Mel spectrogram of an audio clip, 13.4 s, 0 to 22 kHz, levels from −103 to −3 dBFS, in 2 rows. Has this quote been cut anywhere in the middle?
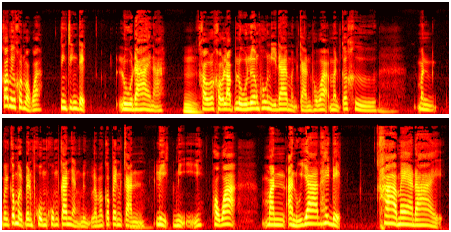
no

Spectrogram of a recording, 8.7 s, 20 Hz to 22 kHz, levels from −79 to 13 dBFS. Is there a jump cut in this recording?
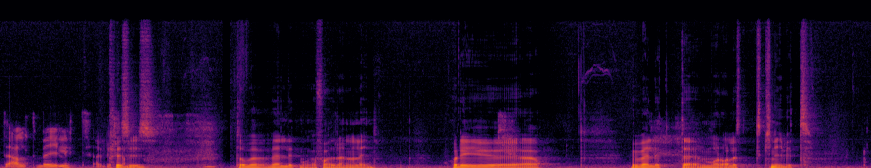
yes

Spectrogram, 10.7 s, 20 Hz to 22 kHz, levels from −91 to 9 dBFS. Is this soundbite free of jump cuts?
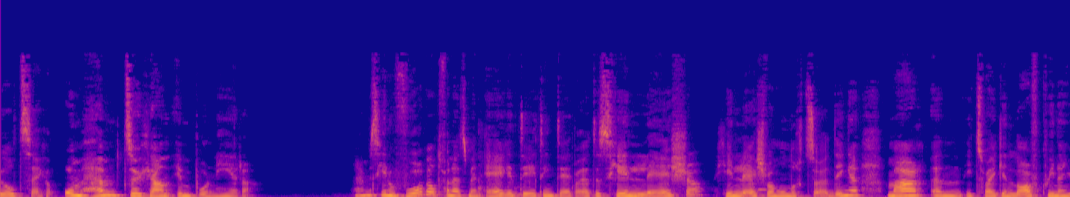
no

